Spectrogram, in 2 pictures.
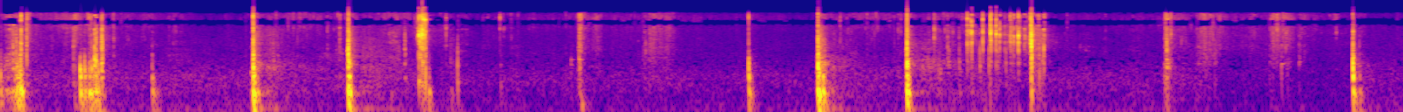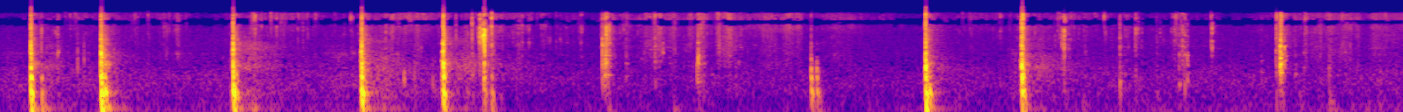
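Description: Wood being chopped: a series of sharp, irregular strikes, often about a second apart, with a busier, scratchier patch about ten seconds in.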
